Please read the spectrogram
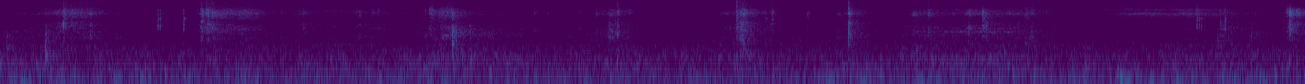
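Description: Near silence: faint room tone with light, irregular clicks about once a second.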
